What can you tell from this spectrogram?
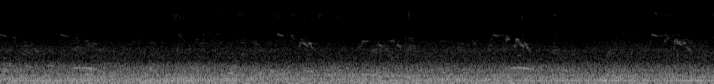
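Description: Birds chirping in short, falling calls every second or so over a steady low outdoor rumble with a faint hum.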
